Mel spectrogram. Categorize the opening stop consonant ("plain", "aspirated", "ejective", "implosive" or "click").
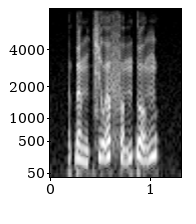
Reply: implosive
